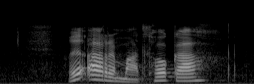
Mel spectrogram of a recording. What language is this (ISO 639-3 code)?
nso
